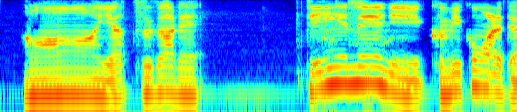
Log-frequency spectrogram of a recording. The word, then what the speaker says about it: 僕: 平安時代には、僕と書いて、やつがれと読みました。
